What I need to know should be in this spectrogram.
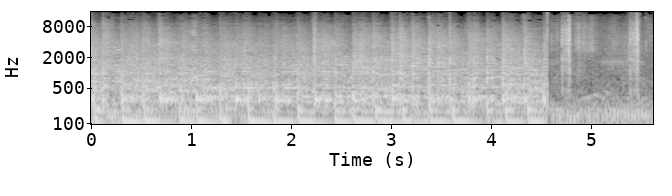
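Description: A crowd chatters loudly outdoors.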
